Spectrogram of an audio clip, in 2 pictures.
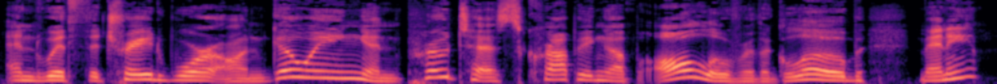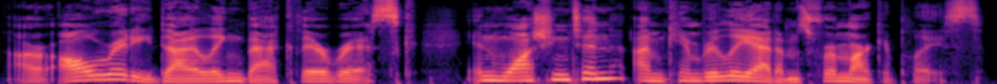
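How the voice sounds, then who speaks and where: A woman reads a scripted radio news report with lively, varied intonation. The recording is dry and close. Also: lowish voice, normal speed, few pauses, no echo.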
